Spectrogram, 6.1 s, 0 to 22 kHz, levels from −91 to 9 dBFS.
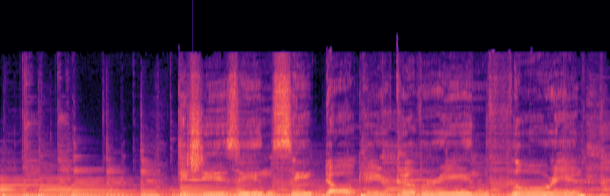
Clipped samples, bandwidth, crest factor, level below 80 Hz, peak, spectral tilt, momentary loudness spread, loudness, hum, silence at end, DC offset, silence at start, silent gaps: under 0.1%; 16.5 kHz; 14 dB; -42 dBFS; 0 dBFS; -5 dB/octave; 6 LU; -14 LUFS; none; 0 s; under 0.1%; 0 s; none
